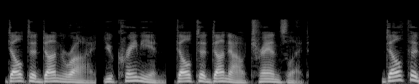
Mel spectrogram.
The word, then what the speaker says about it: Delta Dunării: The Danube Delta, Romanian, Delta Dunării, pronounced Delta Dunăre, Ukrainian, Delta Dunăre, translate Delta Dunaju, is the largest river delta in the European Union.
